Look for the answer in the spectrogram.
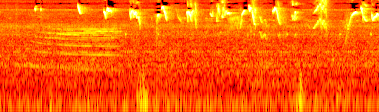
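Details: Pardinho, the pelzelni saffron finch, singing free with a steady stream of sharp, high chirps delivered about two or three per second in loose clusters; a faint lower whistle sounds early on.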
